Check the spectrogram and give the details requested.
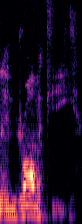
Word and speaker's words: Andromache: So you pronounce his wife's name Andromache. That's how you pronounce her name.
